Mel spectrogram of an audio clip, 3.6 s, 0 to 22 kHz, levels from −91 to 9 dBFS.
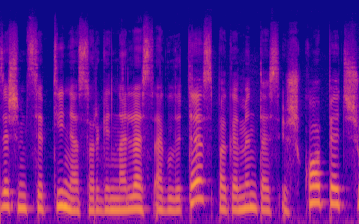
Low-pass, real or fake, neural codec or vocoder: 19.8 kHz; real; none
